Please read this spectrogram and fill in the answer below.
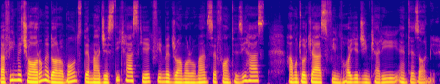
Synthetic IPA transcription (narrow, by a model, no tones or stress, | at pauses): væfilme̞t͡ʃʰɒɦɒːɾo̞me̞d̪ɒːɾɒːbont̪ʰd̪̥emæd͡ʒest̪iːcʰhæst̪̚kcʰe̞je̞cʰfilme̞d̪ɾɒːmɒɾomænse̞fɒːnt̪ʰeziːɦæst̪̚ | hæmunt̪ʰoɾcʰe̞æz̥filmɦɒːje̞d͡ʒiːmcʰæɾiːe̞nt̪ʰe̞zɒ̰ːɾmḭːɾe̥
